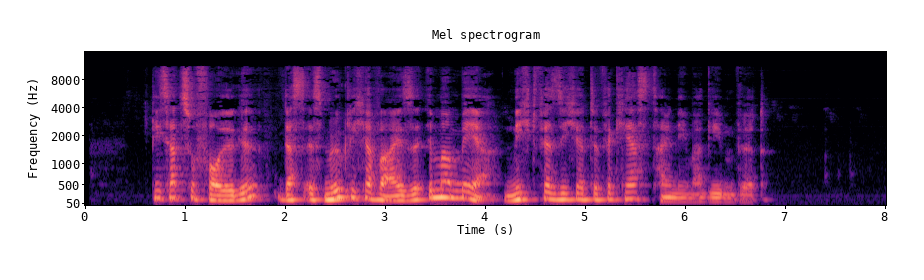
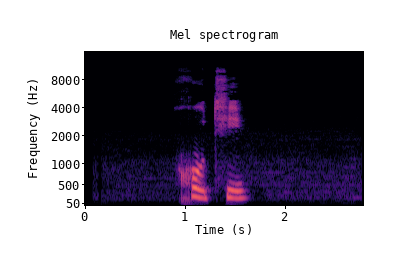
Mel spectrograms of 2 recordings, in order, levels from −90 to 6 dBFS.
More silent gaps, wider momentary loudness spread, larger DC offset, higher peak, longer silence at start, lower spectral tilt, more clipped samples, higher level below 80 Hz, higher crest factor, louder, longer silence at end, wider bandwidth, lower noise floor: neither; about the same, 11 LU vs 9 LU; neither; first, -2 dBFS vs -14 dBFS; second, 0.65 s vs 0.95 s; about the same, -6.5 dB/octave vs -5.5 dB/octave; neither; first, -54 dBFS vs -78 dBFS; about the same, 18 dB vs 22 dB; first, -19 LUFS vs -32 LUFS; first, 1.3 s vs 1.15 s; about the same, 11.5 kHz vs 11 kHz; about the same, -68 dBFS vs -69 dBFS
